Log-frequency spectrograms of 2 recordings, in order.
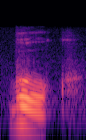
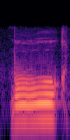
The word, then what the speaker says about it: book: Buradaysa buktaysa 2 o yan yanaysa uzun uur. Book sanki gerçekten uzun uyuymuş gibi. Book buk değil ama iki tane u varmış gibi değil.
